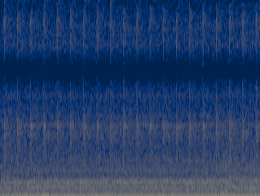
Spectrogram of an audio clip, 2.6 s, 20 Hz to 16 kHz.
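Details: 2014 Dodge Charger 3.6 Pentastar at idle: light, quick ticking under the hood, the common collapsed lifter or rocker issue of this engine.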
